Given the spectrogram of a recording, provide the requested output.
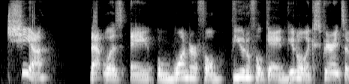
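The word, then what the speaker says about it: Tchia: The award goes to Chia, spelled T-Chi, T-C-H-I-A. Helps if I close my eyes. That's dyslexia. I can spell if I close my eyes. Pronounced Chia.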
